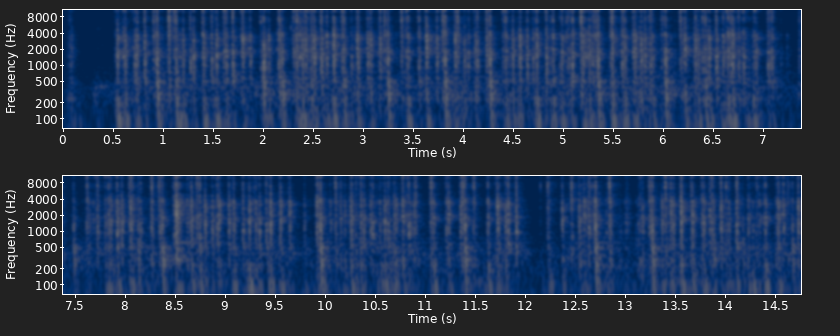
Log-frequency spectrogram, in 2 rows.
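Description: Fingertips of both hands type continuously on a SteelSeries Apex 7 TKL mechanical keyboard with Red switches, black plastic keycaps on a metal plate and a hollow RGB-backlit case, resting on a desk. Dense, rapid clacks with a bright click and a low thock from the hollow case fill the clip, with short pauses near 0.3, 7.2 and 12 seconds. Each keystroke dies out almost instantly.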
